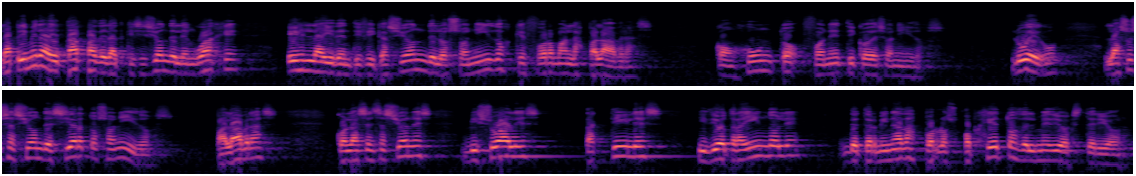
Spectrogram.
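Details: Adult male narrator; normal speech.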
